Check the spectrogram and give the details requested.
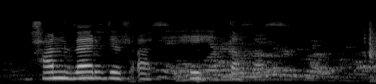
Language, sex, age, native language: Icelandic, male, 9, Icelandic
